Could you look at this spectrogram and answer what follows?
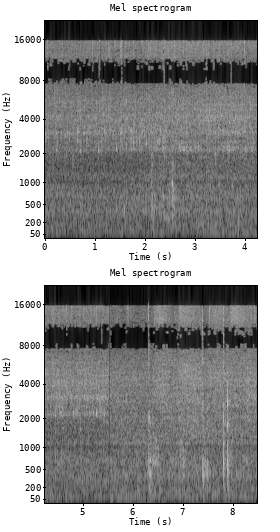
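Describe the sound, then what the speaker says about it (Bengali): Marinated chicken fries over high flame in hot oil, a dense, steady sizzle close by with occasional faint stirring clinks throughout. "হাই ফ্লেমে মাংসটা একটু ভেজে নিচ্ছি।"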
